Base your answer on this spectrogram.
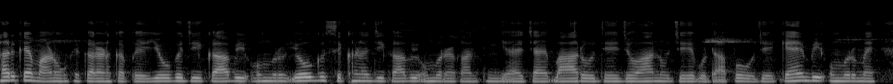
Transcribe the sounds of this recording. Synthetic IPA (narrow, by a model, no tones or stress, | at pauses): ɦɐɾkɐ̃ɦɪ̃maːɳ̤ũkʰeːkɐɾəɽ̃kɐpejoːɡd͡ʑiːkabʱiʔʊmɾjoːɡsɪkʰəɽ̃ʊd͡ʑiːkãːbʱiʊ̰mɾənkʰãːnt̪ʰĩːnd̪ia̰ːɦet͡ɕaːɦeɓaːɾɦʊd͡ʑeːd͡ʑɐʋaːnɦʊd͡ʑeɓʊɖʱa̰ːpoɦʊd͡ʑeːkɐ̃ɦɪ̃bɪʔʊmɾmẽ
